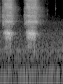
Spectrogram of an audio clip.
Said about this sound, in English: When you spray into your low idle circuit, you should see fuel shoot across.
